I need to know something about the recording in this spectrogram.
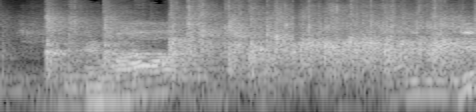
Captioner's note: applause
